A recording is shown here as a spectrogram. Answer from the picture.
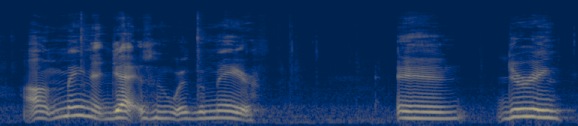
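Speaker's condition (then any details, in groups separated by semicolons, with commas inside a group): Cerebral palsy; from birth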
